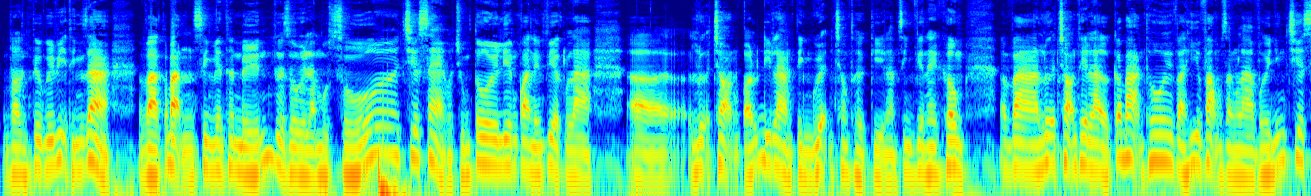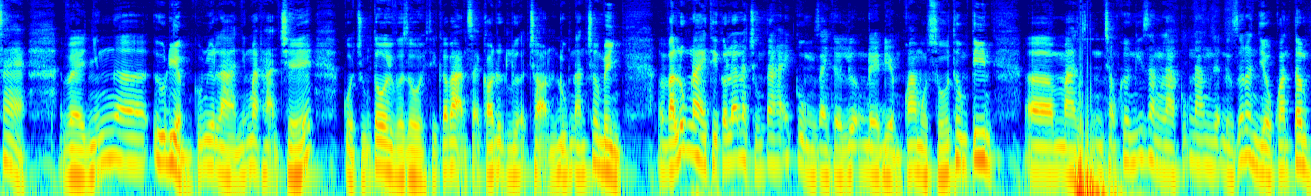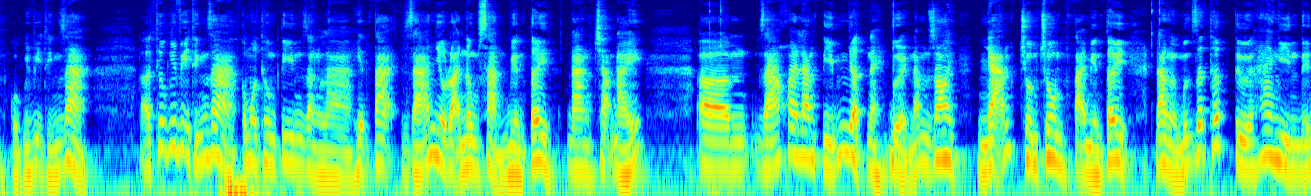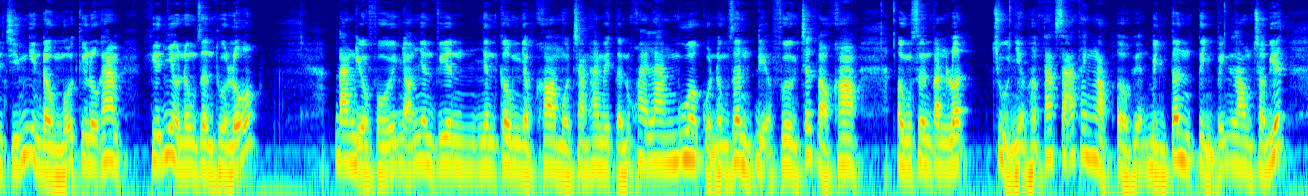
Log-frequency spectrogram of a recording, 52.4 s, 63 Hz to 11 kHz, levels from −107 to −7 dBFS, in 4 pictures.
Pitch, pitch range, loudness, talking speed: 130 Hz, 110-150 Hz, -42 LUFS, 270 wpm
